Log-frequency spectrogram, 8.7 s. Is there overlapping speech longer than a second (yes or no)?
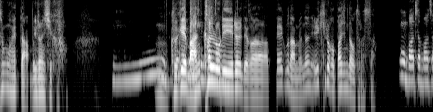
yes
